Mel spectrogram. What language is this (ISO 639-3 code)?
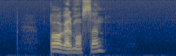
swe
